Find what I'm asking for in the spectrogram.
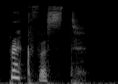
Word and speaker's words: breakfast: It's not pronounced as breakfast or breakfast. It's simply breakfast. Please pronounce the last letter T, okay?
